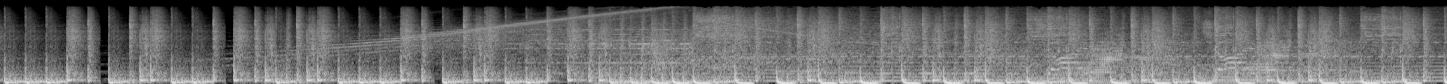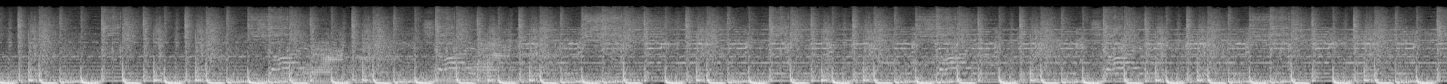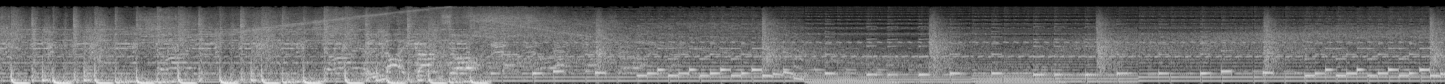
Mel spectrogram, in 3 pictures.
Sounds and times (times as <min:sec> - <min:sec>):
Music: 0:00.0 - 0:43.3.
